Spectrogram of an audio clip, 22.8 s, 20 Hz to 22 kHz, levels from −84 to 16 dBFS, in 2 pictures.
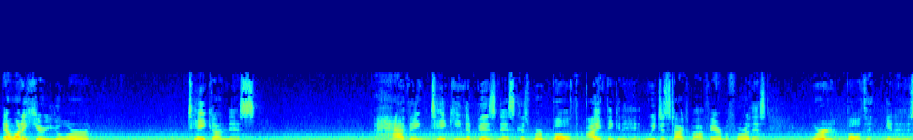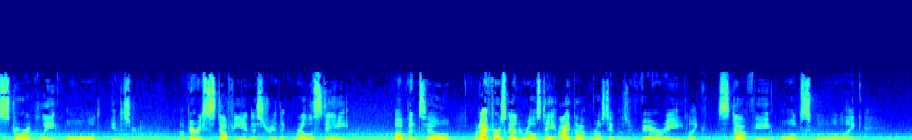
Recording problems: garbled, watery; slightly; nothing above 10 kHz
wind noise on the microphone; occasional gusts; 15 dB below the speech
uneven, jittery; strongly; from 2 to 22 s

